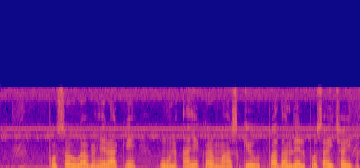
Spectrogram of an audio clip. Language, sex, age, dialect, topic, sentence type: Magahi, male, 25-30, Western, agriculture, statement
